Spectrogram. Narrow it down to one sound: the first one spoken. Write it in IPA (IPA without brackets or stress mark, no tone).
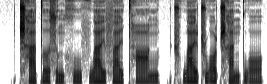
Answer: ʈ͡ʂʰ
